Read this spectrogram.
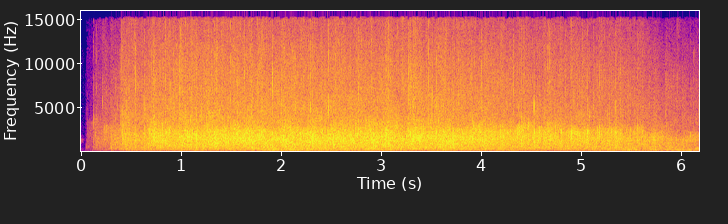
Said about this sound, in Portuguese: Como é para a gente fazer um teatro? Vamos fazer 3, 2, 1, aí você Faz um aplauso, conta. um aplauso e uma risada para encerrar.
